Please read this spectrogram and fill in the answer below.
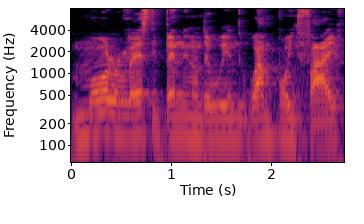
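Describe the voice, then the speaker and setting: Speaking at a moderate pace, a man talks in a Spanish accent. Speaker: game streamer. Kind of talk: live gameplay commentary. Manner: halting, many fillers.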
